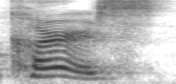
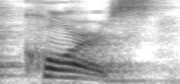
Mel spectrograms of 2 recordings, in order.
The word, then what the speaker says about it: course: Muitas pessoas falam curse, mas na verdade é course.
